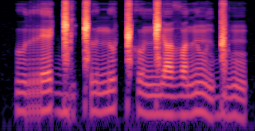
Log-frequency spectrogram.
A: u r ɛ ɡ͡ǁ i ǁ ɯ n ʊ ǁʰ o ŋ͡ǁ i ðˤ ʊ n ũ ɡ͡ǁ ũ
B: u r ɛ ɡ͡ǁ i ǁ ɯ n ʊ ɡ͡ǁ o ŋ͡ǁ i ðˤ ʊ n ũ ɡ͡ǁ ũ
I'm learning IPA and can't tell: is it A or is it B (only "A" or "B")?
A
